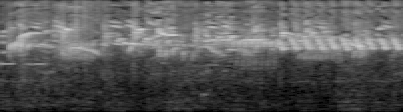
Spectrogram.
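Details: Red siskin delivering high, squeaky twittering phrases, quick notes jumping in pitch, with faint buzzy passages mixed in throughout.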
